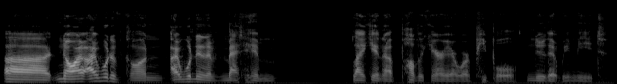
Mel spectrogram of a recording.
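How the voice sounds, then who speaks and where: A man's voice: low voice, normal speed, pushed and bright, no echo, poor audio. A man playing a tabletop roleplaying game, thinking aloud casually and correcting himself as he works out his character's choices.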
